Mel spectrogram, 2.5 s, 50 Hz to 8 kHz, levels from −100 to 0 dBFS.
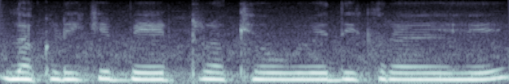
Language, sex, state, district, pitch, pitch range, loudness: Hindi, female, Uttar Pradesh, Jalaun, 230 Hz, 225-240 Hz, -13 LUFS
